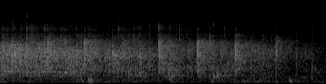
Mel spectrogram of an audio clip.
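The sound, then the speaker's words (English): A crowd applauds the sound crew with dense, steady clapping that fills the space, then thins out into scattered individual claps toward the end. No one speaks. “Let's give them a round of applause.”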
